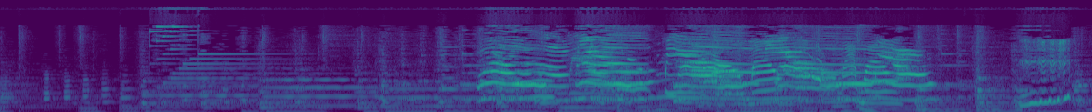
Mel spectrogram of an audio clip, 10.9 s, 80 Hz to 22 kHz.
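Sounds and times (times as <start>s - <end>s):
cat meowing: 4.7s - 9.4s.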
